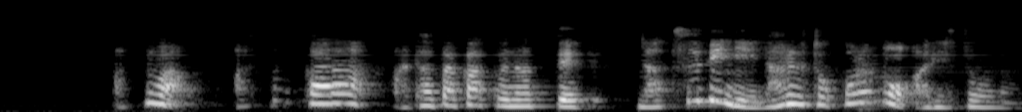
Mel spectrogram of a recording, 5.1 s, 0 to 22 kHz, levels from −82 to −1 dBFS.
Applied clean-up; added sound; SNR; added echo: neural mask model DeepFilterNet 3.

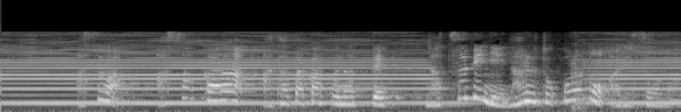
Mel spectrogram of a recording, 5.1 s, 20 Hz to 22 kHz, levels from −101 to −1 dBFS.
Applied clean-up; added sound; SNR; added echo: none; Bowed string instrument; 3 dB; reverberation time 0.6 s.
